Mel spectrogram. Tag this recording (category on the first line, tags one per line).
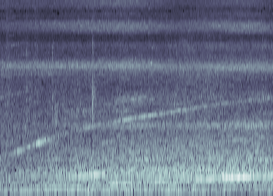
Sound effects > Vehicles
transportation
vehicle
tram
